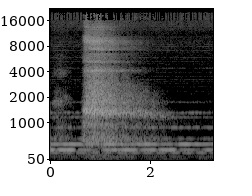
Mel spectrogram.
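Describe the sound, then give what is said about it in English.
A single long exhale, breathy and rushing, bursts in suddenly and fades over about a second. A steady sustained tonal drone plays beneath it throughout. “in that energized glow of oxygen, breathing out the toxins”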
